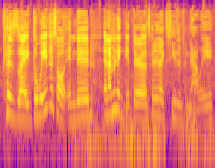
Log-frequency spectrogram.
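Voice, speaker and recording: A woman's voice: medium pitch, animated, fairly quick, noisy background. A woman talking casually and confessionally to her viewers, in a candid, rambling, emphatic way with slangy wording. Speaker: host of a personal vlog series.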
